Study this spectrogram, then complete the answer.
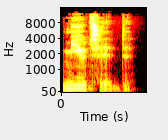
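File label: "muted", British English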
